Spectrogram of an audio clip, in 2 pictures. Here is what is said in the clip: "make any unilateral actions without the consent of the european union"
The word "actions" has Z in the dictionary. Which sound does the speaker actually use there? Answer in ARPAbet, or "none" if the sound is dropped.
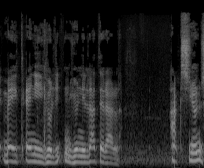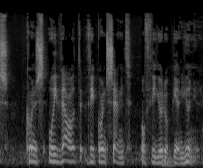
S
